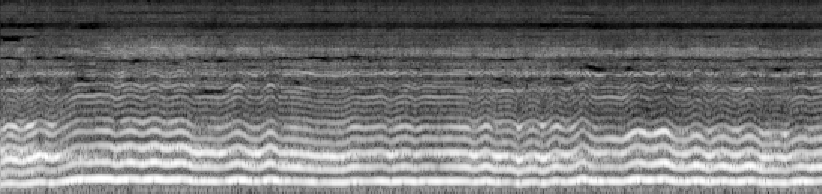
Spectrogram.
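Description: A man's voice holding one long sung vowel of a Punjabi naat, unaccompanied, the pitch stepping up about half a second in and then wavering in small ornaments.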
